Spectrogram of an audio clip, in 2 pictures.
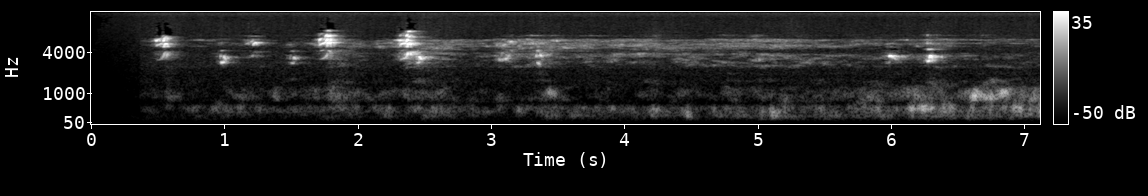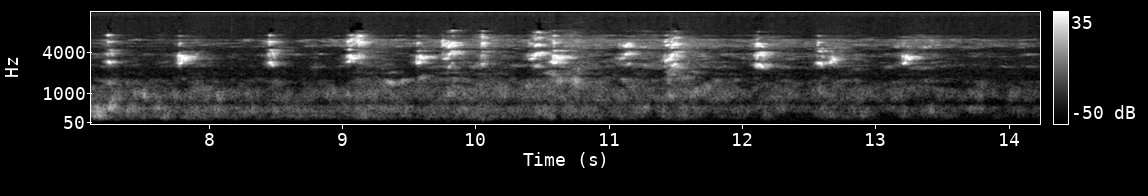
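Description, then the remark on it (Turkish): Repeated high, sharp calls of New Zealand fairy terns ring out in quick bursts, clustering more densely toward the end, over a low rustling background of wind or surf. “Tekrarlamalı yüksek ötüşleri var.”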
